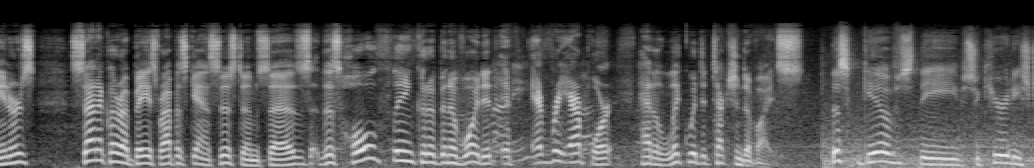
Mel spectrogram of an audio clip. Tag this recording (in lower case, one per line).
speech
